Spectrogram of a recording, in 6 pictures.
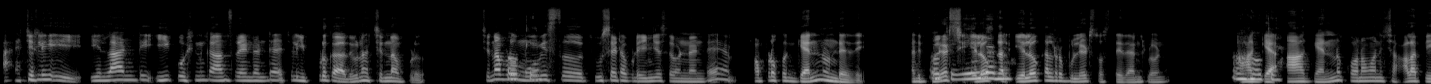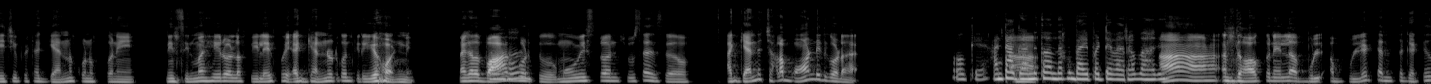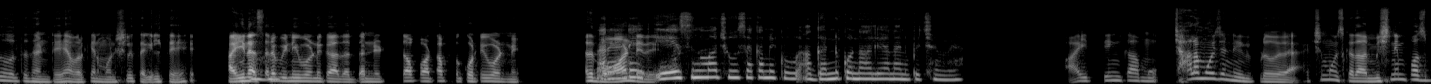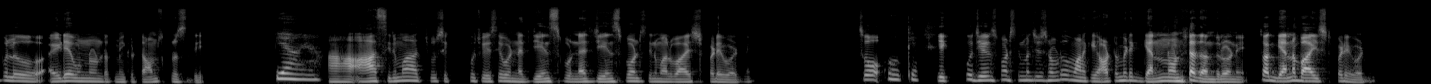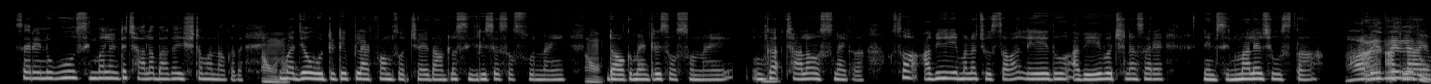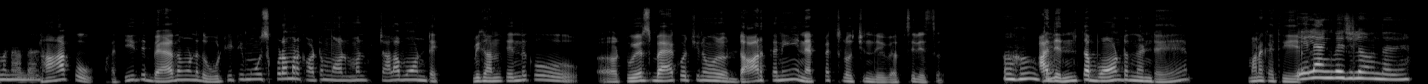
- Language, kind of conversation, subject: Telugu, podcast, ఫిల్మ్ లేదా టీవీలో మీ సమూహాన్ని ఎలా చూపిస్తారో అది మిమ్మల్ని ఎలా ప్రభావితం చేస్తుంది?
- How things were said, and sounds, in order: in English: "యాక్చువలి"; in English: "క్వెషన్‌కి ఆన్సర్"; in English: "యాక్చువలి"; in English: "బుల్లెట్స్ యెల్లో"; in English: "యెల్లో కలర్ బుల్లెట్స్"; tapping; in English: "ఫీల్"; laughing while speaking: "అయిపోయి ఆ గన్నెట్టుకొని తిరిగేవాడిని"; in English: "మూవీస్‌లోన"; chuckle; other background noise; laughing while speaking: "తగిలితే అయినా సరే వినేవాడిని కాదు. దాన్ని టపా టపా కొట్టేవోడిని"; in English: "ఐ థింక్"; in English: "మూవీస్"; in English: "యాక్షన్ మూవీస్"; in English: "ఐడియా"; in English: "యాహ్! యాహ్!"; in English: "సో"; in English: "ఆటోమేటిక్"; laughing while speaking: "గెన్నుంటది అందులోని"; in English: "సో"; in English: "ఓటీటీ ప్లాట్‌ఫార్మ్స్"; in English: "డాక్యుమెంటరీస్"; in English: "సో"; in English: "ఓటీటీ మూవీస్"; in English: "టూ ఇయర్స్"; in English: "నెట్‌ప్లీక్స్‌లో"; in English: "వెబ్ సీరీస్"; in English: "లాంగ్వేజ్‌లో"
